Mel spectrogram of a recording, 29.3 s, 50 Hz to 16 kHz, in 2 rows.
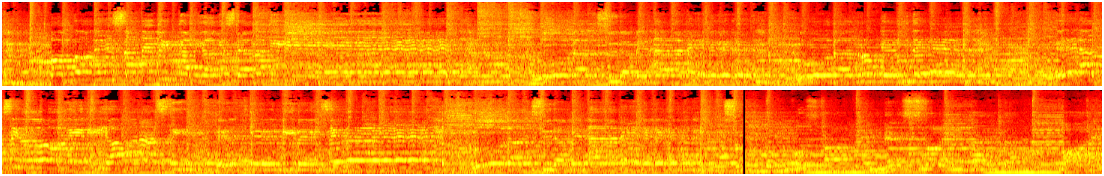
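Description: Live dance band playing, a woman singing lead over electric guitar, drums, bass and keyboards. About 25 seconds in the music cuts to a different piece with a steady bass line.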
